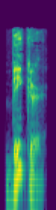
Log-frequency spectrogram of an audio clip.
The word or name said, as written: beaker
